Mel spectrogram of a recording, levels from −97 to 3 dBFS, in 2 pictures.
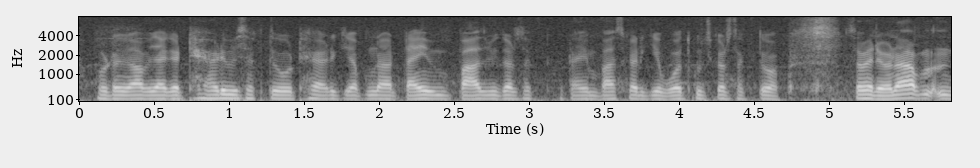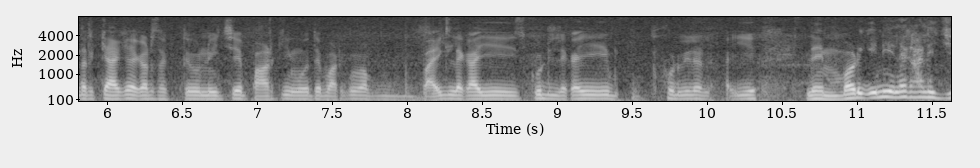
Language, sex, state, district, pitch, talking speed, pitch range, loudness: Hindi, male, Bihar, Purnia, 130 Hz, 255 wpm, 125-135 Hz, -18 LUFS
